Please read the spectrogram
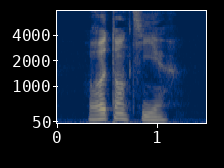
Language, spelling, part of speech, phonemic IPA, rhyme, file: French, retentir, verb, /ʁə.tɑ̃.tiʁ/, -iʁ, Fr-retentir.ogg
- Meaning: 1. to ring, to ring out 2. to have a strong effect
